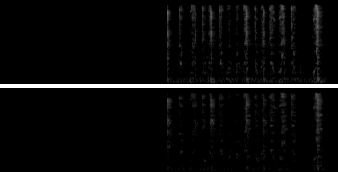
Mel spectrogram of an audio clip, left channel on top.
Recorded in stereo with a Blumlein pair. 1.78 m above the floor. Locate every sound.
1.7 s scissors: 25° left, 0.6 m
